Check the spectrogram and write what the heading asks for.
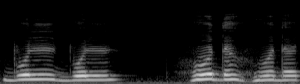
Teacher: آپ اگر اس لفظ کو پڑھیں گے ہد ہد، پورا آپ کے ہونٹ پیش کے لیے گول ہو رہے ہیں. لہنے جلی سے بھی بچنا ہے، یعنی آپ نے دمہ کی آواز کو 1 کاؤنٹ سے زیادہ لمبا نہیں کرنا.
